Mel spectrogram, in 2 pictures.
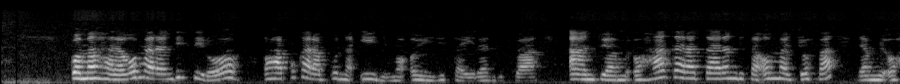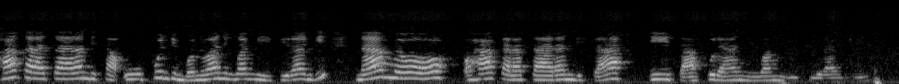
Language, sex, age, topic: Oshiwambo, female, 18-24, finance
